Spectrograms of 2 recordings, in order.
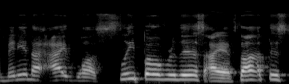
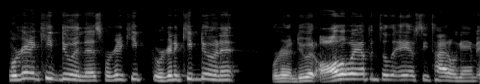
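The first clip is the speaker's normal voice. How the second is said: fast; 3 semitones higher, much faster than usual. Real, not acted. Rapid rant.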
